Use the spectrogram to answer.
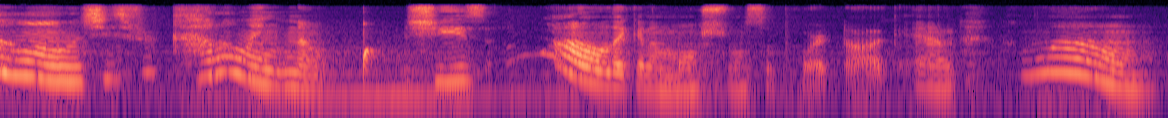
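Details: Adult woman with tics that she says have been changing and progressing, trying new medical marijuana medication, produces involuntary interjections such as 'oh' and 'wow' while talking; vocal tics.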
